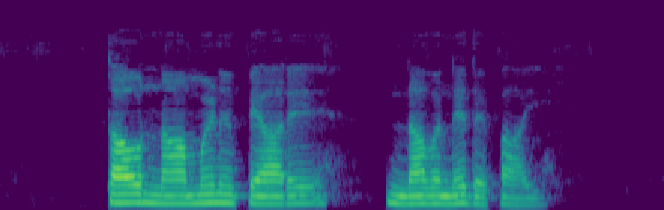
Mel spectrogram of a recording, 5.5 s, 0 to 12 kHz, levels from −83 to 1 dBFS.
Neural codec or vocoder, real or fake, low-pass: none; real; 7.2 kHz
